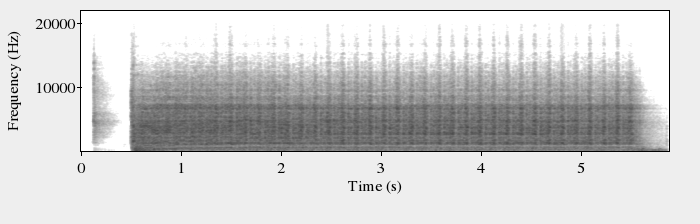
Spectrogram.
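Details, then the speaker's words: Miller Bobcat 225NT welder/generator with older Onan engine, spark tester on grounded plug: five seconds of steady rhythmic cranking that never fires; no-start because there is no spark. "And you can see there's no spark. So that's the problem we're going to be tracing down today."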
